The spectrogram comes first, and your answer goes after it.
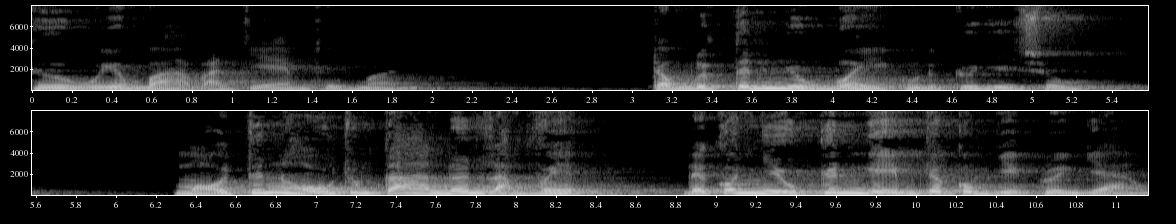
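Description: A dark, mellow, somewhat breathy voice at a fairly slow pace with very wide pitch swings. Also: man. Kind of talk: sermon. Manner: formal, earnest preaching, addressing listeners respectfully.

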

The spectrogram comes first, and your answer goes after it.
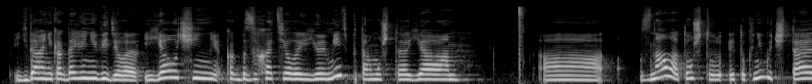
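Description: At a moderate pace, a woman with a high voice keeps very even loudness and ordinary pitch variation, leaving long, frequent pauses. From Russia, Nizhny Novgorod. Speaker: guest sharing faith story. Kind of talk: testimony. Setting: studio.

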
